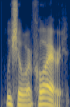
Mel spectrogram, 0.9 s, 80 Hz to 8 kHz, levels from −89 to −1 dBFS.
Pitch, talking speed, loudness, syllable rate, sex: 155 Hz, 255 wpm, -15 LUFS, 7.4 syllables/s, male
